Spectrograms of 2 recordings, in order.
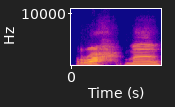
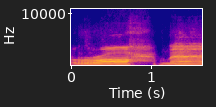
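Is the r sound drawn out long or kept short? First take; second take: short; long. First: The r sound is kept moderately short. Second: The r sound is drawn out long. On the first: The speaker calls it right. "rohma biasa. Dialirkannya pertengahan" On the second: The speaker calls it wrong. "Bukan rohma"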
